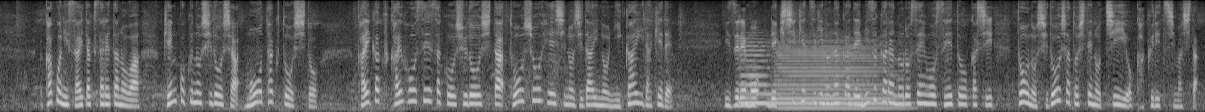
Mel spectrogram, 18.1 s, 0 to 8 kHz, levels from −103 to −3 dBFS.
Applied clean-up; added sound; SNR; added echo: none; Wind instrument, woodwind instrument; 3 dB; none.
